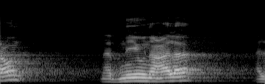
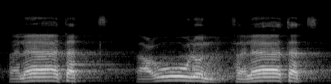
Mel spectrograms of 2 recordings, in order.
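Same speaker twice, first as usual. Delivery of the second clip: فلاتت drawn out slowly, each syllable apart; slow scansion; much slower than usual. Shown as a demonstration. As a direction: stretch فلاتت out slowly for the class. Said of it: "هنقف على التاء الساكنة". (تقطيع بطيء ممدود)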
